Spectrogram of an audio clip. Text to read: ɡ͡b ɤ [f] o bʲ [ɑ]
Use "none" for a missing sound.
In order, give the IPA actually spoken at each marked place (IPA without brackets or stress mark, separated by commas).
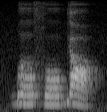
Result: f, ɑ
